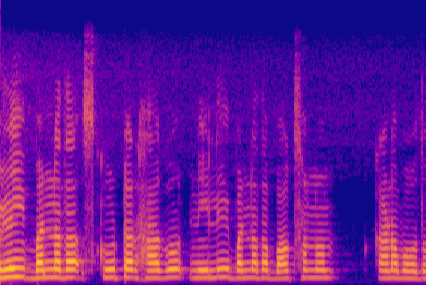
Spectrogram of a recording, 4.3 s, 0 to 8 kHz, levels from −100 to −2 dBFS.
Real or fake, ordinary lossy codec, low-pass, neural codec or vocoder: real; none; 7.2 kHz; none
